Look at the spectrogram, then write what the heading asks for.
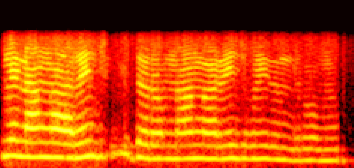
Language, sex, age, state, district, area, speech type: Tamil, female, 18-30, Tamil Nadu, Sivaganga, rural, conversation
